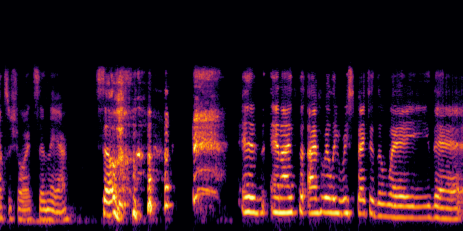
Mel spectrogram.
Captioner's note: laughs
